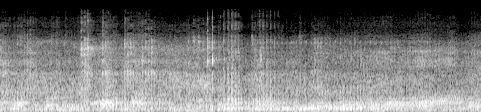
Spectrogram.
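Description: Motorcycle engines idling close by, steady and low, with one rising in revs near the end as a bike pulls away.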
